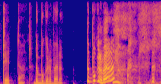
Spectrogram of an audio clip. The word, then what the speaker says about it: bougainvillea: The bougainvillea?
